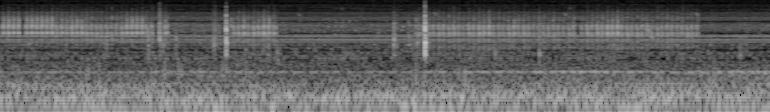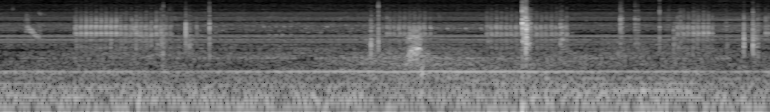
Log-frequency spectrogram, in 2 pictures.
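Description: A high-pitched chorus of small calling animals that comes and goes in stretches of a few seconds, over a faint steady hum. A few sharp clicks or snaps are scattered through it, the loudest near the end.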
